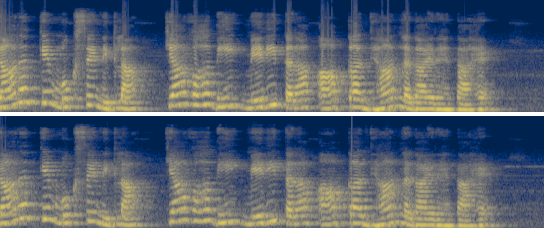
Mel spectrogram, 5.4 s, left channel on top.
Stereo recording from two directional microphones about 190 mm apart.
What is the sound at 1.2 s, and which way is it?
A woman's voice, 65° left (ahead or behind).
